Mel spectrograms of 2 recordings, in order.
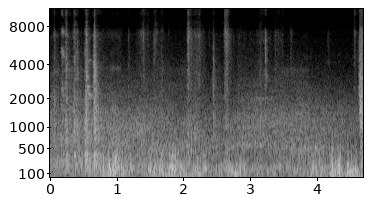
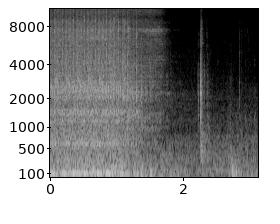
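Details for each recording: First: Jeep J20 started after fitting the belts on the bottom pulley; catches and settles into a steady low idle with an even beat, no misses; voltmeter shows it now charging; normal start and idle. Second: Jeep J20 running, battery disconnected to test the alternator: steady lumpy idle sags and dies within two seconds, leaving scattered clicks; the engine cannot run on the alternator alone, confirming a failed alternator, to be replaced.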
